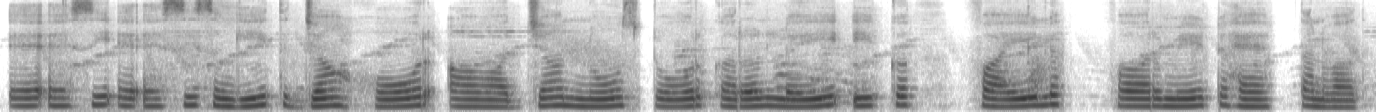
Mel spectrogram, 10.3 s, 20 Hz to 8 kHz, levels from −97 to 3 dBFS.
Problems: constant background noise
